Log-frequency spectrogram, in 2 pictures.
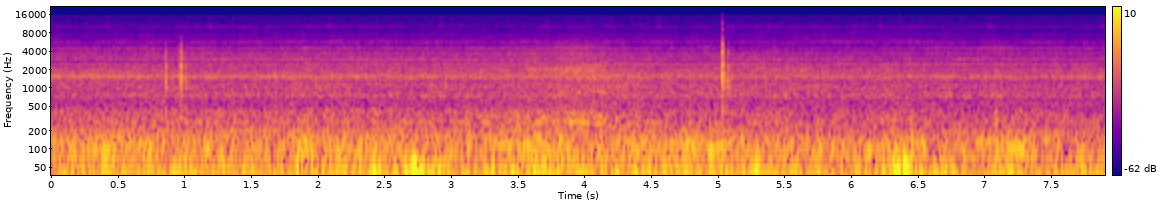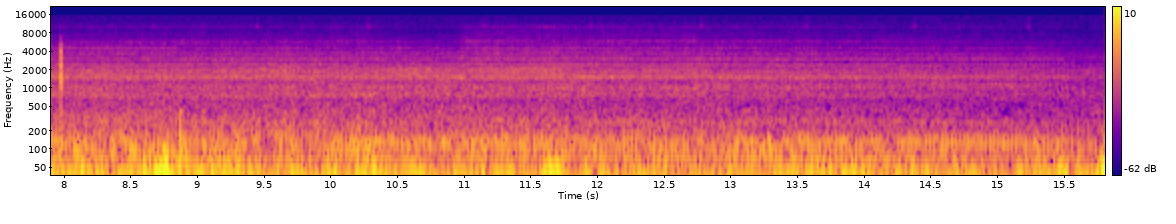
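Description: A motorcycle engine rumbles steadily while riding along a road.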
